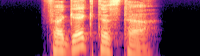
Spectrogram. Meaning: inflection of vergagt: 1. strong/mixed nominative masculine singular superlative degree 2. strong genitive/dative feminine singular superlative degree 3. strong genitive plural superlative degree
- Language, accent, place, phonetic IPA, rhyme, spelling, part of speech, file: German, Germany, Berlin, [fɛɐ̯ˈɡɛktəstɐ], -ɛktəstɐ, vergagtester, adjective, De-vergagtester.ogg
